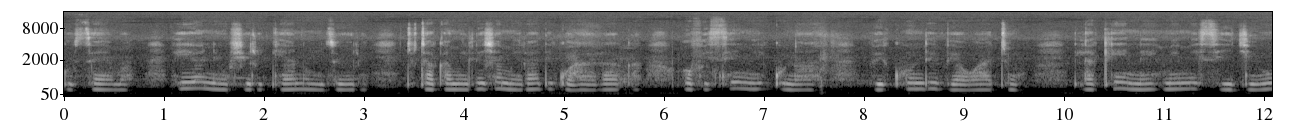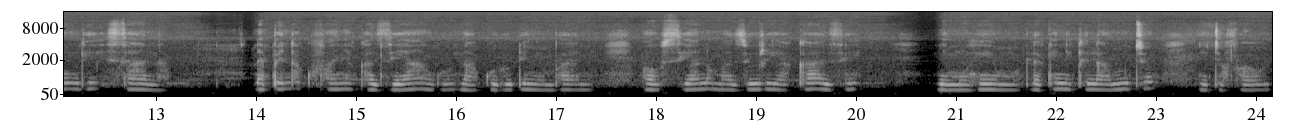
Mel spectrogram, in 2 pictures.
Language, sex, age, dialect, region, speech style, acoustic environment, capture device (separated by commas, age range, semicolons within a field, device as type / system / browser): Swahili, female, 18-24, Kenya - Mombasa, Kenya, focused, silence, mobile / Linux / Chrome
